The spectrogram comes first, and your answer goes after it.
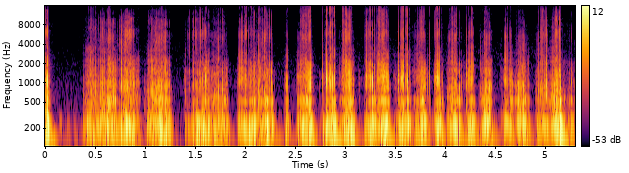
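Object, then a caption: Metal pins on foam microphone windscreen. Fingertips hold two metal pins and scratch them along the soft, porous surface of a black foam microphone windscreen. Repeated short, rhythmic bursts of dry, crackly scratching and rustling come one after another, each with a steady low body and bright hiss and no ringing afterward.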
